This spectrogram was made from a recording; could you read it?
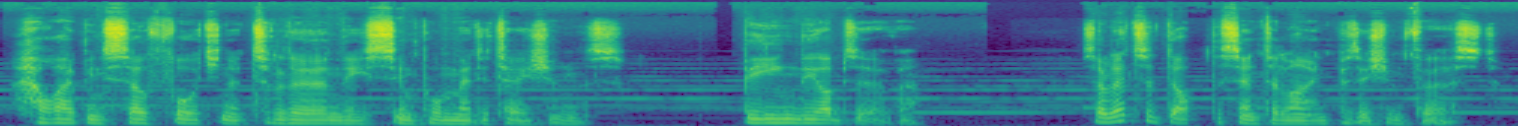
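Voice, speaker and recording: A man speaking as a meditation teacher, giving gentle guided instruction in an unhurried, reassuring manner with pauses between short phrases. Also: fairly low pitch. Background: soft instrumental music.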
